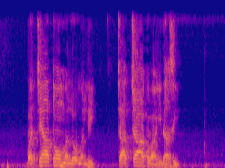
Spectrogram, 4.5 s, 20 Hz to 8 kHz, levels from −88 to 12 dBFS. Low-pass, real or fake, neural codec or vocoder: 7.2 kHz; fake; vocoder, 22.05 kHz, 80 mel bands, Vocos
